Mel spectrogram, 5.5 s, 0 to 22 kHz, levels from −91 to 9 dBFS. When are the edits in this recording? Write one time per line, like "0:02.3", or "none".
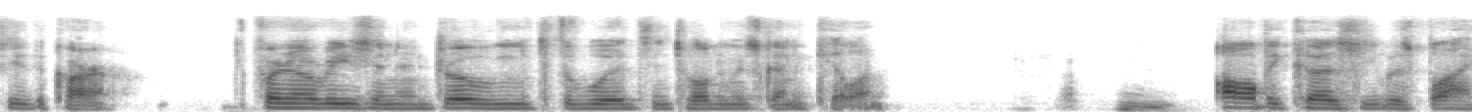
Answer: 0:04.4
